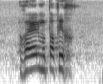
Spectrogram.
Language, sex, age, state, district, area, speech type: Urdu, male, 18-30, Telangana, Hyderabad, urban, read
